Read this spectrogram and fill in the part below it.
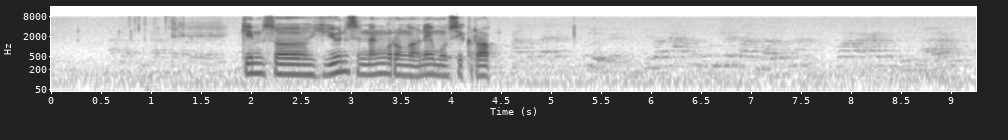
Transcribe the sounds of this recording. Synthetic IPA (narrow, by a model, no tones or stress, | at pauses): kɪmsɔɦjunsənəŋruŋɔʔnemusɪkrɔk̚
